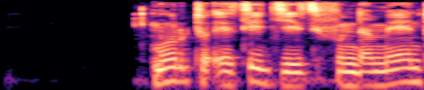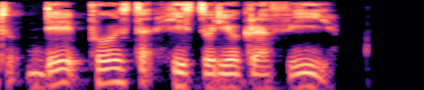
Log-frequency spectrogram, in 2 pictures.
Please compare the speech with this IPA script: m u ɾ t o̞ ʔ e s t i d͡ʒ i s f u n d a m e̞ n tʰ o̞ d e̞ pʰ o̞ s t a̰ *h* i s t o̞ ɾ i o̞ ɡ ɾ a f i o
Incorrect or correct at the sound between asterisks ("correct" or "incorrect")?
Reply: correct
